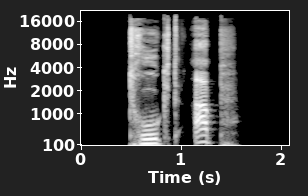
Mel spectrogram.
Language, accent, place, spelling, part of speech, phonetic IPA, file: German, Germany, Berlin, trugt ab, verb, [ˌtʁuːkt ˈap], De-trugt ab.ogg
- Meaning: second-person plural preterite of abtragen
